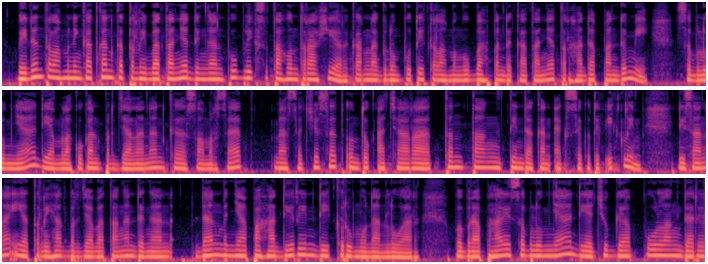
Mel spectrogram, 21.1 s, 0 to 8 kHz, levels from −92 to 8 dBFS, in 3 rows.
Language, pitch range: Indonesian, 130-160 Hz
